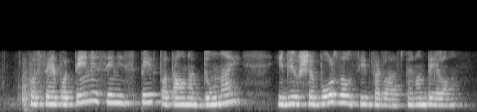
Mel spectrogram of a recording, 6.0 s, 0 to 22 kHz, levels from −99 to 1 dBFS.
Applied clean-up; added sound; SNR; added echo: none; none; none; none.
